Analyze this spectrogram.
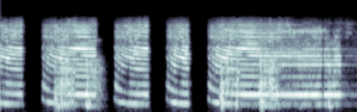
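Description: A loud air horn sounds in four short, sharp blasts followed by one long sustained blare, the harsh brassy tone dominating, with no voices present.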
